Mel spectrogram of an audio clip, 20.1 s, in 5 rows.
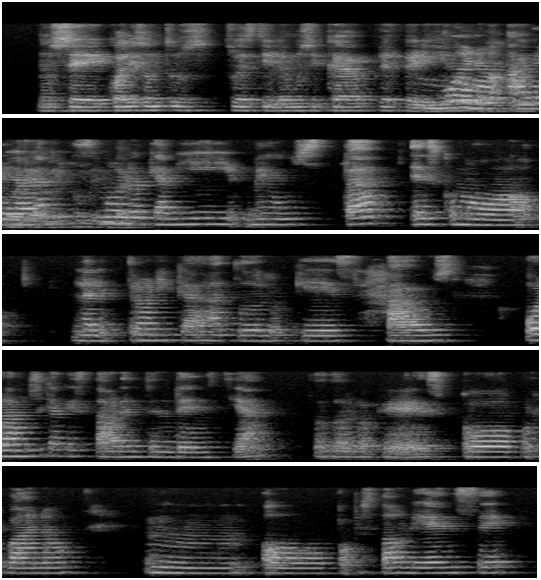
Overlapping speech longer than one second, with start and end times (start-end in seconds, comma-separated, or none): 3.0-5.0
